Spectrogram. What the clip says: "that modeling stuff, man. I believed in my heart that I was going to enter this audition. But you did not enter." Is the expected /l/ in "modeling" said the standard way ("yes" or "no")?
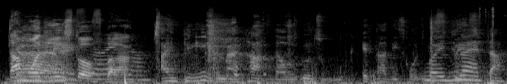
no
